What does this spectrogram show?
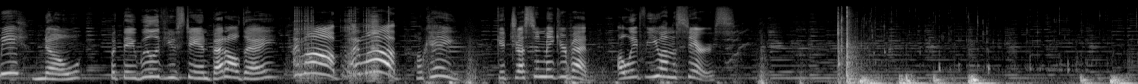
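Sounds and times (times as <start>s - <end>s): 
speech: 0.4s - 7.7s
loud stomping footsteps of a child: 4.2s - 11.3s.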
